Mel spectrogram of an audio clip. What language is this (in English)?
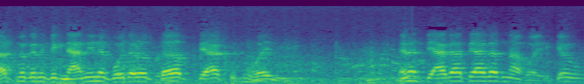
Gujarati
